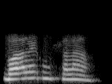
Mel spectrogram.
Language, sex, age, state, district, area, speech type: Kashmiri, female, 30-45, Jammu and Kashmir, Baramulla, rural, conversation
